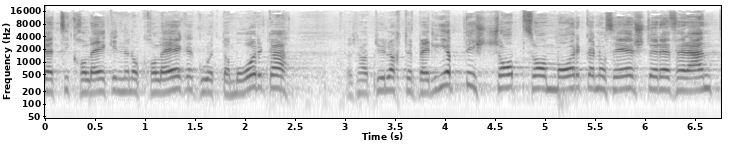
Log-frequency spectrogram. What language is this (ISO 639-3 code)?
gsw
